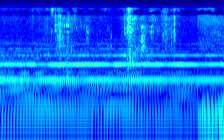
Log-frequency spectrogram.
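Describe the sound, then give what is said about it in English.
Three or four wet, squelching footsteps sink a little into soggy, waterlogged, bog-covered turf off a trail at an unhurried pace, over a steady low hum, with a muffled thump at the end. “We step off the trail and onto soggy, waterlogged turf around us.”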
